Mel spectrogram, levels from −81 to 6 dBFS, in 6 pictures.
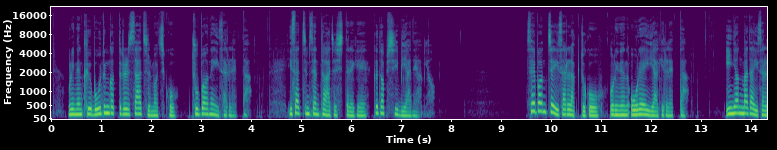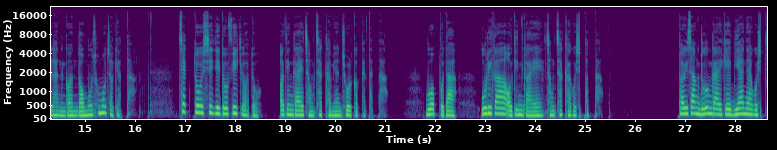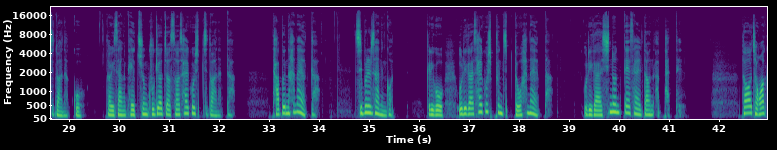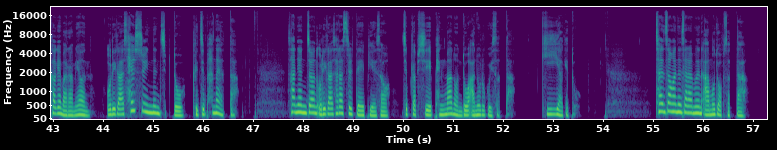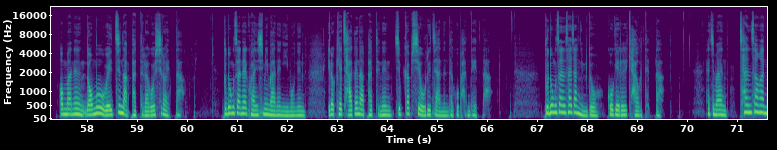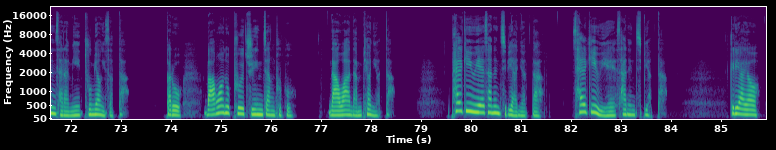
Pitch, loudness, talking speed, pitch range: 170 Hz, -17 LUFS, 270 characters per minute, 150-205 Hz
